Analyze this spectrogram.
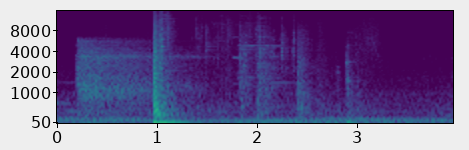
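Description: A metal bar clanks against a padlock.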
